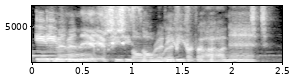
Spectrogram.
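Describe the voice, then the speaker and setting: A woman playing a cool, pragmatic female accomplice in a video game, measured, laconic and matter-of-fact. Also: mid-range voice, echoey room, distant mic, music in the background, lightly acted. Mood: cool, brisk.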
